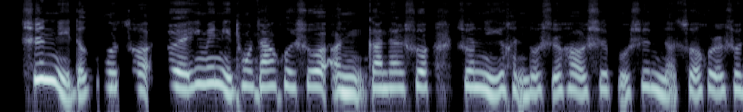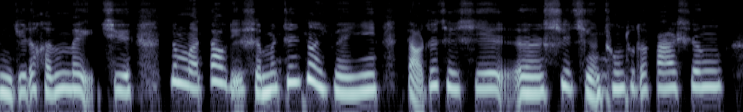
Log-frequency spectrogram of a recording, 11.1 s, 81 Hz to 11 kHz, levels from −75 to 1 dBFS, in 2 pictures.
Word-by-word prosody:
是 345 0 +6
你 330 -2 +7
的 170 0 -1
过 230 +3 -5
错 225 -3 -6
对， 235 -4 +3
因 275 - +2
为 285 - +3
你 265 -9 +4
通 250 +7 -2
常 245 +2 0
会 250 -2 -2
说 245 +1 +1
呃， 215 - 0
你 190 -2 +4
刚 230 +1 +1
才 235 0 0
说 235 +1 -1 0.2
说 250 - -1
你 205 -5 +3
很 210 -5 -3
多 190 +2 -1
时 190 -3 -4
候 205 -3 -2
是 220 +2 -5
不 200 - -6
是 245 +5 -4
你 215 - +2
的 170 - -2
错， 190 -4 -4
或 215 -1 -1
者 195 - -1
说 215 +1 -3
你 195 - +3
觉 200 - -3
得 215 - -3
很 210 +2 0
委 220 -4 0
屈， 205 +1 -2 0.2
那 315 - +1
么 255 -6 +1
到 310 +3 +1
底 275 - -2
什 195 - -1
么 215 - +4
真 300 +5 +1
正 305 -8 +3
原 190 -2 +2
因 210 +2 +1 0.2
导 - - 0
致 260 - -1
这 245 -3 -1
些， 225 0 -2
呃， 195 0 +3
事 240 +5 -3
情、 185 -5 -1
冲 230 +3 0
突 235 - -6
的 215 - -5
发 230 +1 -2
生？ 245 +1 -1
225 Hz, 330 characters per minute, -22 LUFS, 200-245 Hz, 0.2 s, 你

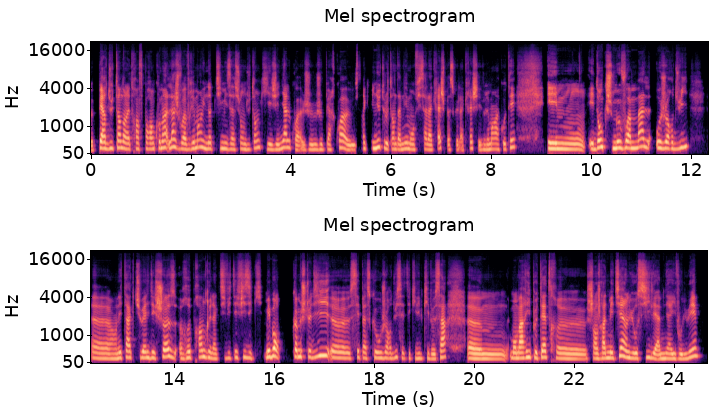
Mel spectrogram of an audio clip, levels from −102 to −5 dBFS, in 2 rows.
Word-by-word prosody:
perdre 215 -4 +6
du 215 -1 -1
temps 240 +2 +1
dans 215 - +2
les 195 - -1
transports 200 0 -6
en 195 - 0
commun, 235 +3 +1
là 265 +2 +2
je 235 - -3
vois 200 -1 +1
vraiment 215 +8 -2
une 210 -3 0
optimisation 200 -2 -4
du 180 -1 -5
temps 230 +5 -4
qui 210 -8 -6
est - - +1
géniale 210 +8 -1
quoi. 165 -7 -5
Je 175 0 -4
je 180 +1 -4
perds 180 0 -8
quoi, 235 -5 0
heu, 165 -1 0 0.2
5 210 - -5
minutes 245 +4 +3
le 200 - 0
temps 190 0 -5
d'amener 190 +2 -2
mon 180 -2 -2
fils 180 +2 -9
à 185 - -4
la 170 -1 -1
crèche 205 +6 -3
parce 175 0 -7
que 165 - -9
la - - -7
crèche 220 0 -4
est - - -5
vraiment 180 +2 -3
à 185 - -4
côté 190 +9 -4 0.7
et 205 -1 +7
hem 190 -4 +3
et 195 - +2
donc 250 +6 +4
je 220 - +2
me 225 +1 +7
vois 230 0 +4
mal 255 +3 +2
aujourd'hui, 225 +4 +1 0.4
heu, - - -4
en 180 -2 -1
l'état 200 +4 +1
actuel 205 0 0
des 200 0 0
choses, 235 +2 +2
reprendre 210 +5 -1
une 200 - 0
activité 180 +3 -6
physique. 200 -2 -5
Mais 225 +2 +5
bon, 250 -5 +5 0.2
comme 235 -1 +3
je 235 - -1
te 235 - -3
dis, 270 +6 +3
heu, 200 -3 +1
c'est 200 +5 -4
parce 195 -3 -5
qu'aujourd'hui 195 0 -2
cet 185 -4 -9
équilibre 180 0 -6
qui 180 +1 -6
veut 165 -1 -2
ça, 220 +7 +1 0.4
hem, 170 -3 +2
mon 190 -1 +2
mari 195 +3 +5
peut-être, 210 0 0
heu, 170 -3 0
changera 180 +1 0
de 200 - +2
métier, 195 +8 +2
hein, 240 -5 +5
lui 200 -2 +1
aussi 185 +3 0
il 195 - -2
est - - +4
amené 175 +3 +1
à 170 - -1
évoluer. 175 +11 0
195 Hz, 225 wpm, -20 LUFS, 180-220 Hz, 0.7 s, et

